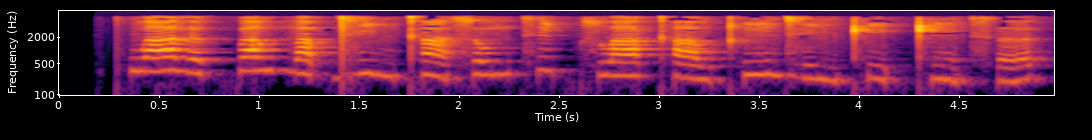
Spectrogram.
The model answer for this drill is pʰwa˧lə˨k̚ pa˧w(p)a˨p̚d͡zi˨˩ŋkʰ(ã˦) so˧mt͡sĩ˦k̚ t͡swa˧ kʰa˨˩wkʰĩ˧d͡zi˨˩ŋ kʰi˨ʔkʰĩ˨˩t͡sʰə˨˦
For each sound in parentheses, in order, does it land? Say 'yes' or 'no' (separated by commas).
no, no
